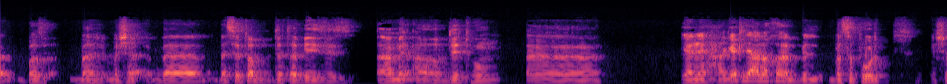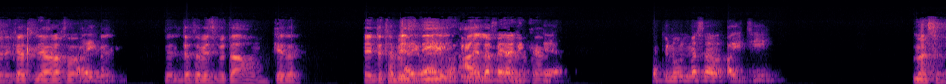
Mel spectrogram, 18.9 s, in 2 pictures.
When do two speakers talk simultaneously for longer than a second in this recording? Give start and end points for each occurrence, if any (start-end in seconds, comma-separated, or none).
13.5-15.0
